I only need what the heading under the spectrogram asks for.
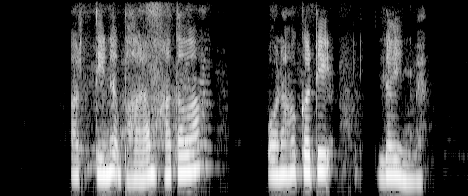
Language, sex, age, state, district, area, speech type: Santali, female, 18-30, West Bengal, Paschim Bardhaman, rural, spontaneous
